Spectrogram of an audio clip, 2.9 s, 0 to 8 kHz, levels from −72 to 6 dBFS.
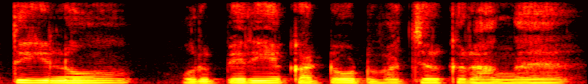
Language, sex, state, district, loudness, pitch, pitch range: Tamil, male, Tamil Nadu, Nilgiris, -14 LUFS, 165 Hz, 160-175 Hz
